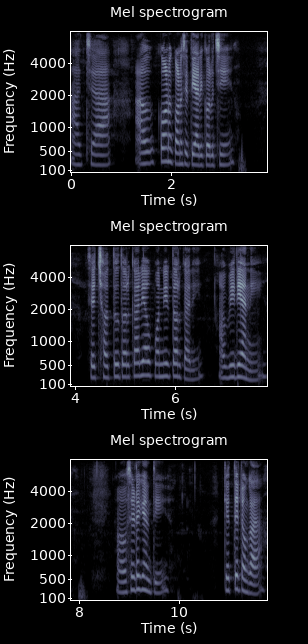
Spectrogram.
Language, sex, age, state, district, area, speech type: Odia, female, 18-30, Odisha, Kandhamal, rural, spontaneous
